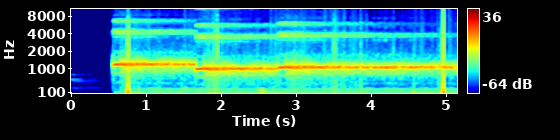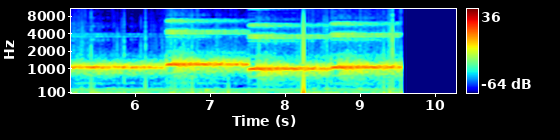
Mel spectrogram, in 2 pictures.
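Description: A sustained high tone that drops slightly in pitch about a second in, rises again past the middle and drops back, over a faint low hum with a few sharp clicks. It cuts off suddenly near the end.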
